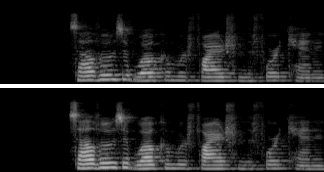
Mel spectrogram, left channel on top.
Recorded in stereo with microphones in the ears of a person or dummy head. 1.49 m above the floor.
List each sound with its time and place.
0.7 s a woman speaking: 55° right (ahead or behind), 1.4 m; by 3.3 s 5° right (ahead or behind), 2.0 m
